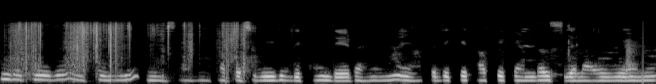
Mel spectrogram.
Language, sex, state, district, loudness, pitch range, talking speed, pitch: Hindi, female, Bihar, Muzaffarpur, -21 LUFS, 175-195 Hz, 165 wpm, 185 Hz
